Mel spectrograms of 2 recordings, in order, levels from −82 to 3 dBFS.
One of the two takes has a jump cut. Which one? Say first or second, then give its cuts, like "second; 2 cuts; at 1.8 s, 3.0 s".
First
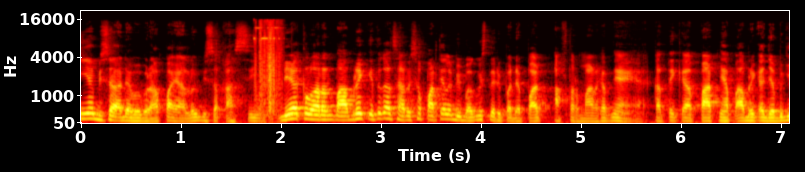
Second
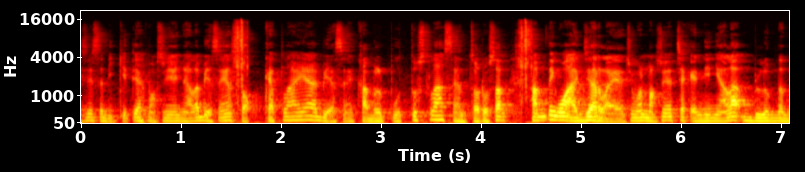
first; 1 cut; at 1.9 s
